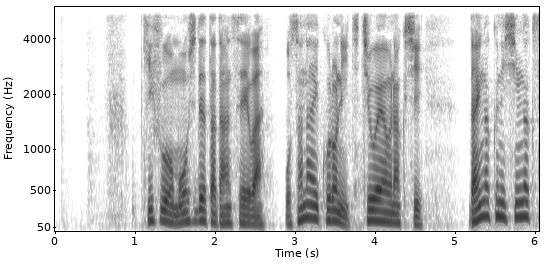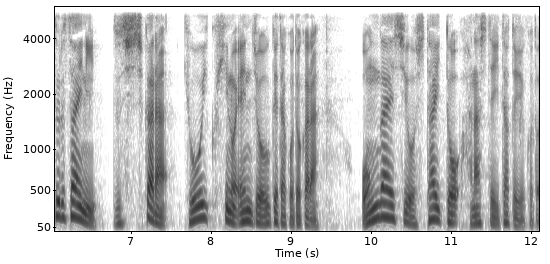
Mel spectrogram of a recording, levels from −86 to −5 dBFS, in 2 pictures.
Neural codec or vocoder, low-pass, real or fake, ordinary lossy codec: none; 5.4 kHz; real; none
